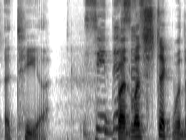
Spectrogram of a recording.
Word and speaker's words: Attila: no everybody pronounces it attila but it's actually the real pronunciation i found out years later is atiya see but let's stick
